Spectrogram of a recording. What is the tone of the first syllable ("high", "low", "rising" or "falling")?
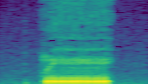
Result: high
